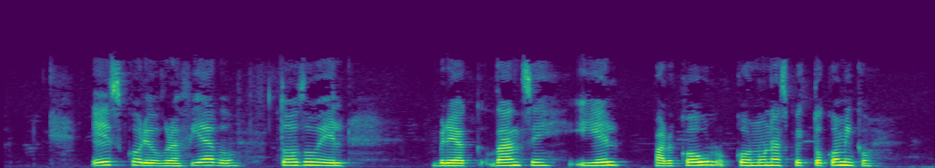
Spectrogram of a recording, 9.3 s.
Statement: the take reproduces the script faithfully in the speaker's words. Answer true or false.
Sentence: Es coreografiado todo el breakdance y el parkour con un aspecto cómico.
true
